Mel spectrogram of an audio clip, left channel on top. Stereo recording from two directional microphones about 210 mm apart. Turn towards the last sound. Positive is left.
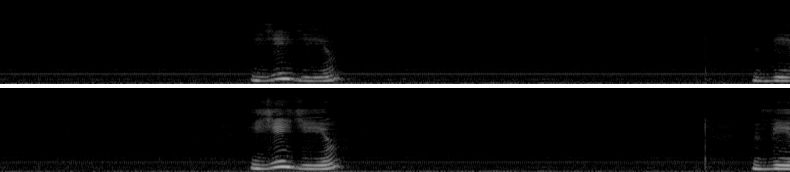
turn(degrees=-60)  # may be behind; listen again after turning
